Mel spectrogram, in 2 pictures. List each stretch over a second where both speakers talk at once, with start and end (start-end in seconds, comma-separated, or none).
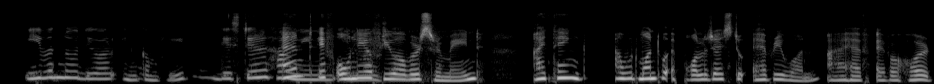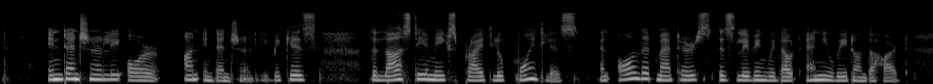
2.8-4.2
